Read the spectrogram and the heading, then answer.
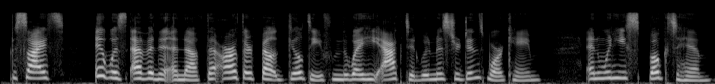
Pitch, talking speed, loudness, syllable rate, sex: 240 Hz, 200 wpm, -21 LUFS, 5.6 syllables/s, female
